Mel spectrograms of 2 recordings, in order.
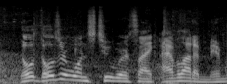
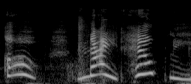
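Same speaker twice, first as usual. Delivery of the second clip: high, breathy damsel in distress; airy princess voice; slower than usual. Retold or imitated. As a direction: play the helpless princess, all air. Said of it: "has the really, like, airy voice".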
